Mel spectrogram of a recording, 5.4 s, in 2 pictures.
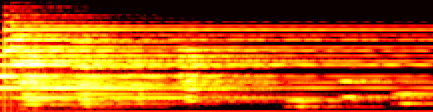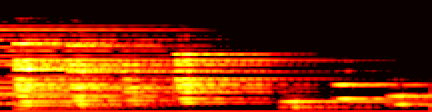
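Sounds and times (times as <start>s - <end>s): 
secret unlocked jingle: 0.0s - 3.9s.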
